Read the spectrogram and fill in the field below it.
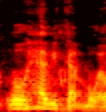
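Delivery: normal talking voice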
